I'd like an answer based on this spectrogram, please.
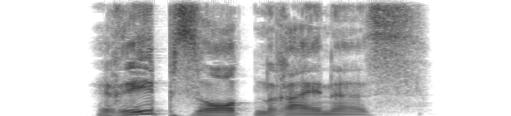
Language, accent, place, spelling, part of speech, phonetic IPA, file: German, Germany, Berlin, rebsortenreines, adjective, [ˈʁeːpzɔʁtənˌʁaɪ̯nəs], De-rebsortenreines.ogg
- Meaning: strong/mixed nominative/accusative neuter singular of rebsortenrein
